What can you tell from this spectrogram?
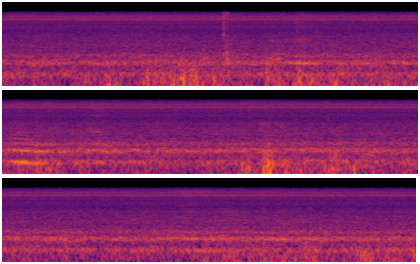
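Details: Honey bees at their hive, being gifted store-bought honey a little at a time as a treat, with many coming out to meet the keeper; a steady droning hum under broad hiss, with occasional louder buzzing passes close by.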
